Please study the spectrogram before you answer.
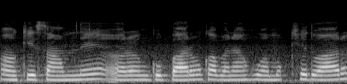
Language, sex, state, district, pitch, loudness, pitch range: Hindi, female, Uttar Pradesh, Jalaun, 210 Hz, -15 LUFS, 210-220 Hz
